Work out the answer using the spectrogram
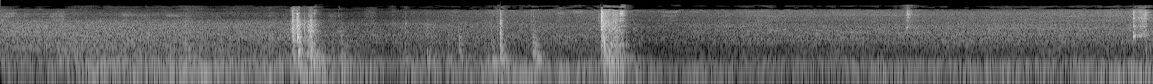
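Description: Steady low hum of an idling car engine heard from inside the cabin, with a few sharp knocks about two, three and a half and four and a half seconds in.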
